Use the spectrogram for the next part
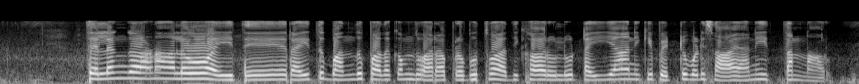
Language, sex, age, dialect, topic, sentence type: Telugu, female, 31-35, Central/Coastal, agriculture, statement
